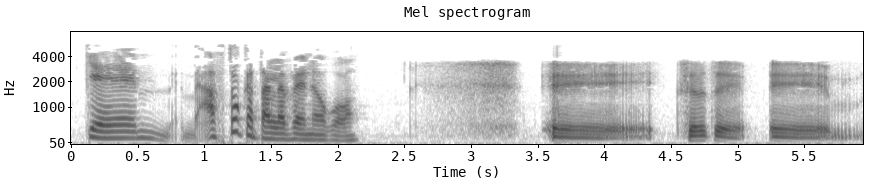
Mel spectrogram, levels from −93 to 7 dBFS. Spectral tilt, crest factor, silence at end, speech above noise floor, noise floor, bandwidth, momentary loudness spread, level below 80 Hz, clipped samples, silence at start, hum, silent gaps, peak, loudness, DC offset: -9.5 dB/octave; 20 dB; 0 s; 32 dB; -62 dBFS; 5.8 kHz; 16 LU; -70 dBFS; under 0.1%; 0.1 s; none; none; -12 dBFS; -30 LUFS; under 0.1%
